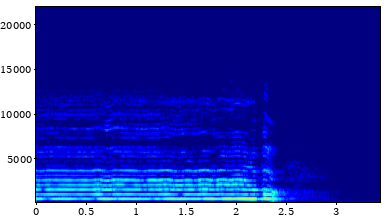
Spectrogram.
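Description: A young man sings one long, loud held note close by.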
